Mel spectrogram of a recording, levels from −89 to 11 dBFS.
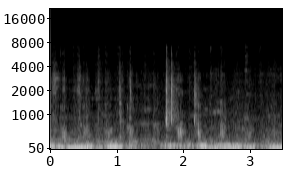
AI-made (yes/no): no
